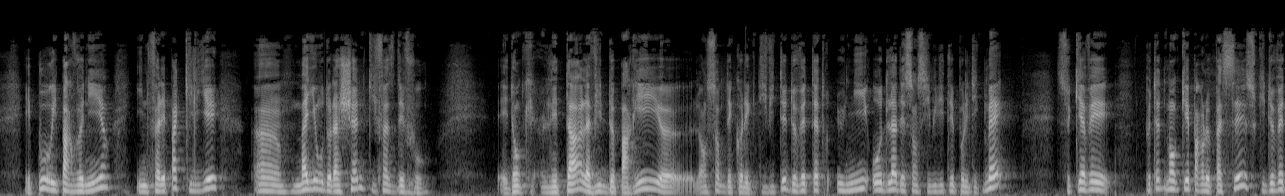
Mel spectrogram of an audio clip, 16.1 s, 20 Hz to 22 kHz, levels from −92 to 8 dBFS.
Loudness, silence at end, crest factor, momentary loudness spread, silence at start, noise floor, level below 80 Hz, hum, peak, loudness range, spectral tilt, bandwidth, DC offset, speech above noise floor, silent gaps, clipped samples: -24 LUFS; 0 s; 22 dB; 11 LU; 0.1 s; -52 dBFS; -52 dBFS; none; -2 dBFS; 2 LU; -6 dB/octave; 12 kHz; under 0.1%; 28 dB; none; under 0.1%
